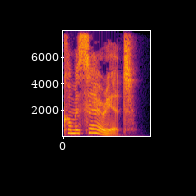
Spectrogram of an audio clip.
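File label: "commissariat", English, British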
